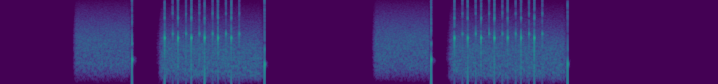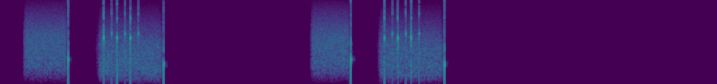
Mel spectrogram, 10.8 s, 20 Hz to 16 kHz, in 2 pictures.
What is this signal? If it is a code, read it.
Pulse dialling, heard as a rotary dial, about 10 pulses a second. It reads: 6 7 3 3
